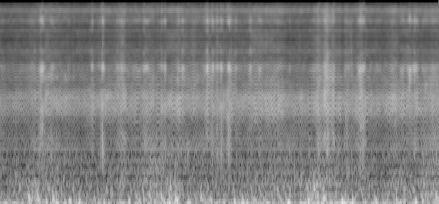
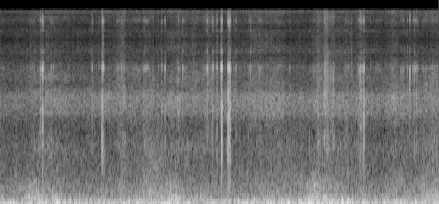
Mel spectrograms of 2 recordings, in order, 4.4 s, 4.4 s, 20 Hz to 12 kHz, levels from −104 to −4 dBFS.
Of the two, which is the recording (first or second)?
second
